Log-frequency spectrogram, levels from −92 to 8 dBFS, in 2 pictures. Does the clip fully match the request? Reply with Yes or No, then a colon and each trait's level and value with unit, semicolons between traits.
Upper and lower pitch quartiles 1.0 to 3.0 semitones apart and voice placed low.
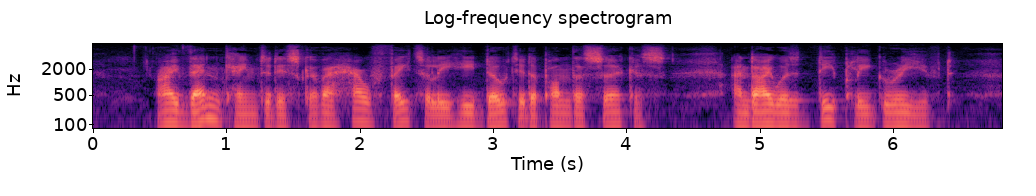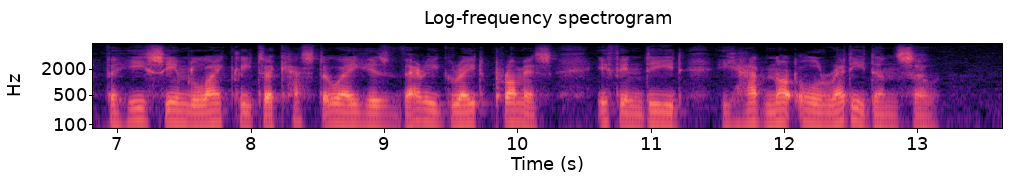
Yes: narrow, 2.5 semitones; low, 100 Hz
